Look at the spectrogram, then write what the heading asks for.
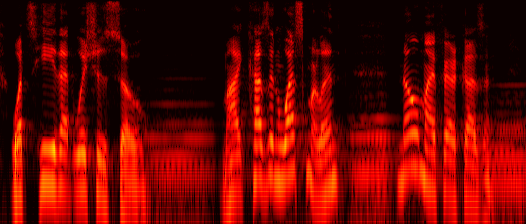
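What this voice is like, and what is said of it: Polish accent within American accent. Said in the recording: “my silly American accent, with my silly Polish accent in my silly American accent”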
